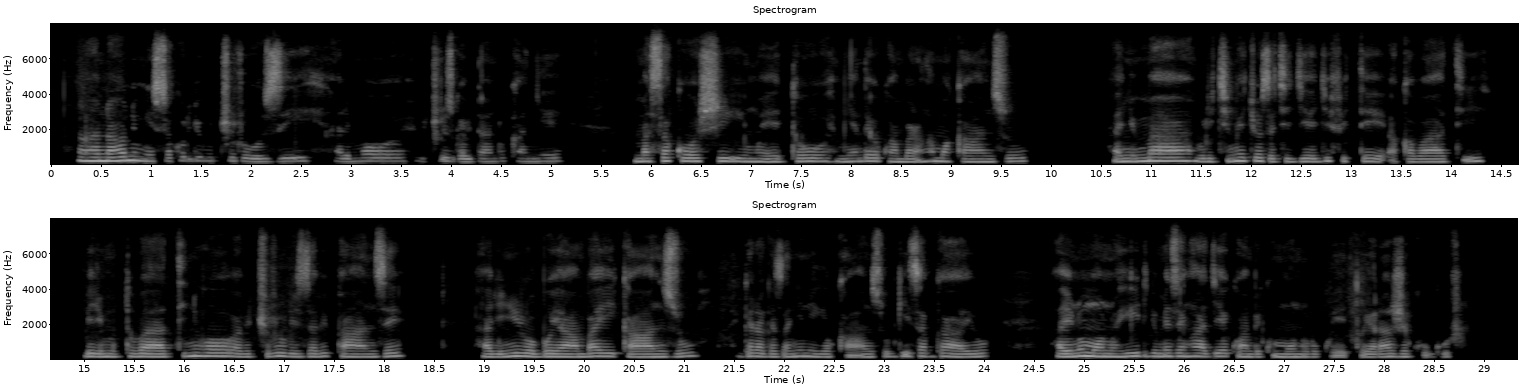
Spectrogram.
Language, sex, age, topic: Kinyarwanda, female, 25-35, finance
